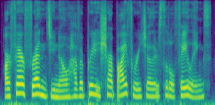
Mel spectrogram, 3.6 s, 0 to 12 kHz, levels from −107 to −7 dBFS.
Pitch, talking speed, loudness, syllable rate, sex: 210 Hz, 250 wpm, -19 LUFS, 5.6 syllables/s, female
